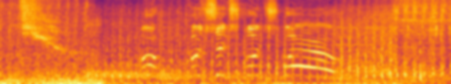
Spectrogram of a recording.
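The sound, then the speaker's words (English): Rapid bursts of gunfire and heavy booming explosions as an entire town is blown up in a film scene with Robert Duvall, shot in the Philippines, over a steady low rotor-like rumble, with brief whistling tones sliding downward through the loud, continuous din. “is Robert Duvall talking to the surfer dude, Lance, as he's like blowing up an entire town so they can go surf.”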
